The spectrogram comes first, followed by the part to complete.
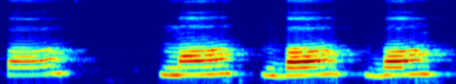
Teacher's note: दोनों होठ मिल रहे हैं आपस में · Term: ओष्ठ ध्वनियाँ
